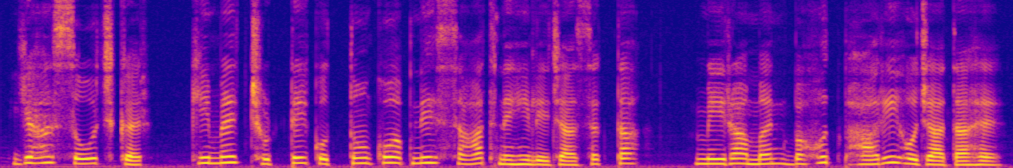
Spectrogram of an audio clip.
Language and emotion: Hindi, sad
